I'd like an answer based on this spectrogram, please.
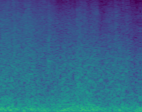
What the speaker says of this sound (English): Throw an explosion pack.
